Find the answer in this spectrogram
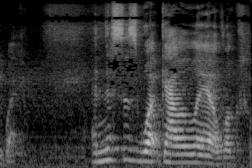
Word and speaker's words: Galileo: Now, when you see this, these brackets, that's how to pronounce his name, Galileo, created a telescope that he used to observe the night sky.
